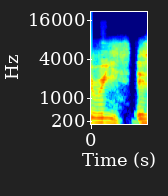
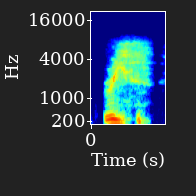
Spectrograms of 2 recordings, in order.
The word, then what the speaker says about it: Reese: too much I like Reese it's just Reese you know what I'm saying just one syllable Reese people say reesei I said no Reese that's that's cool but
